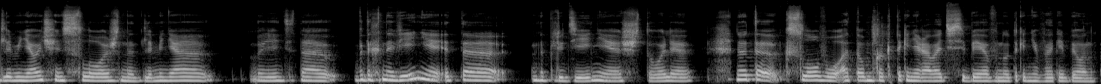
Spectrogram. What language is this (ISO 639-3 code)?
rus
